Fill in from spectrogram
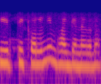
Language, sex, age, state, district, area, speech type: Kannada, female, 18-30, Karnataka, Koppal, urban, conversation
